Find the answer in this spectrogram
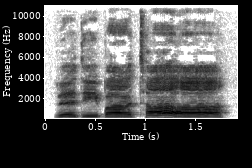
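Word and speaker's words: וְדִבַּרְתָּ: Now, you might have heard this chanted V'dibarta, but the trope is under the tav. So that tells us that the pronunciation, the correct chanting is V'dibarta bam.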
